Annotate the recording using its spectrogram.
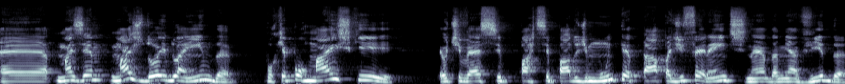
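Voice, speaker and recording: Speaking at a fairly slow pace, a man with a high pitch keeps his loudness very even while his intonation stays lively. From Rio de Janeiro, Brazil (Jacarepaguá). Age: 40s. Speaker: advertising creative director. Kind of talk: casual interview.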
